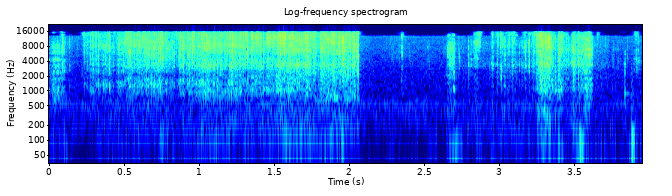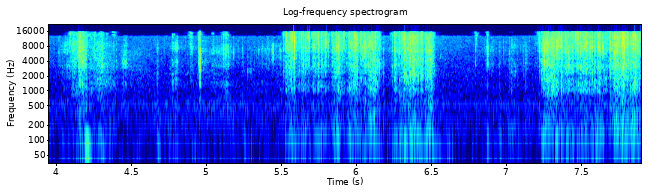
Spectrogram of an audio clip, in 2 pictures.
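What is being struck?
Foam scrub sponge with scouring layer.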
